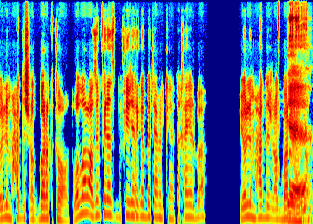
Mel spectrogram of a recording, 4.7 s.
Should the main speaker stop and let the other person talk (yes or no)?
yes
